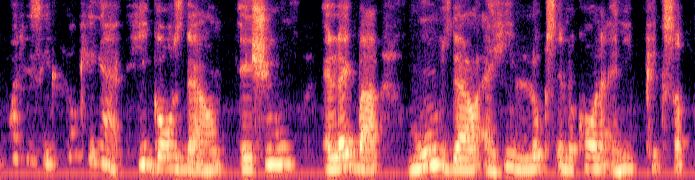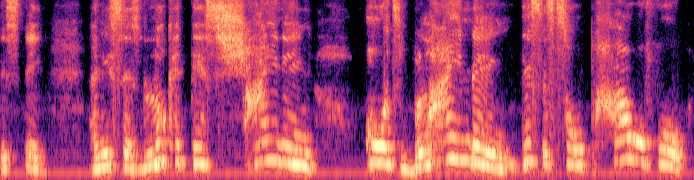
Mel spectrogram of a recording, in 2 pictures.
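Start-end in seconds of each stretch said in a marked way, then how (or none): 0.1-1.2 hushed unvoiced aside; a secret puzzled whisper to a friend. Villager puzzled by trickster. 8.4-13.8 slow, higher, marveling; stretched-out amazed delight; awed wonder. Acted. Elegba marvels at coconut.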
